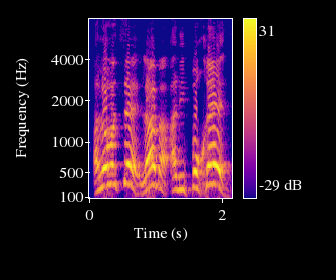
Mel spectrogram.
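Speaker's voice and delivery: high, shouted protest; acted frantic refusal. (סירוב מבוהל בצעקה גבוהה)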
